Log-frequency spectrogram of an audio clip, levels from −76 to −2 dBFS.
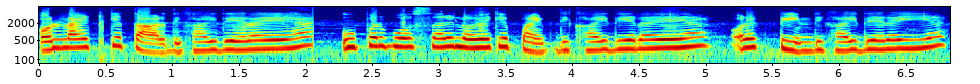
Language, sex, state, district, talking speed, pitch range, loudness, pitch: Hindi, female, Uttar Pradesh, Saharanpur, 220 wpm, 230-290 Hz, -11 LUFS, 255 Hz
